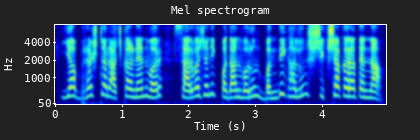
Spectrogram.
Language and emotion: Marathi, angry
